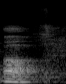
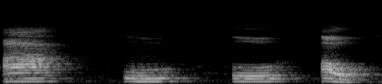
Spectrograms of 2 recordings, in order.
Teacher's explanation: अ होता है मध्य स्वर, लेकिन आ होता है पश्च स्वर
